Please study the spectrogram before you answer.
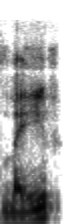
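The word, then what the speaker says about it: לב: And when you look up in the Hebrew word for heart is pronounced lave, Mhm.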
